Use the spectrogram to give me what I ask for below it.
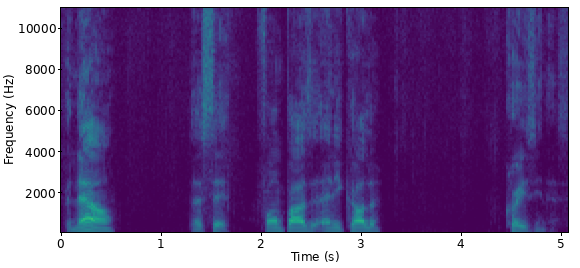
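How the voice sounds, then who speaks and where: A thirtysomething Belgian who manages a sneaker store talks informally for a documentary interview, drifting around with lots of fillers and restarts. His voice is a touch high and somewhat mellow, gravelly, and a bit slow, recorded dry and clean in a studio.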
